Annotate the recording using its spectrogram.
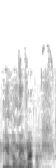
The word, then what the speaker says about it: Unilever: Yeah, Unilever.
